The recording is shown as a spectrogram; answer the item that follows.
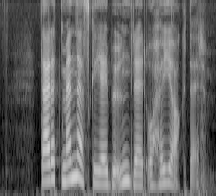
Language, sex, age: Norwegian, female, 30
